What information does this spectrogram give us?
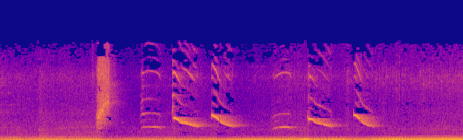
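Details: Sooty-headed bulbul song used as a lure, a series of quick, loud, downward-slurred whistles, mostly about one per second after a sharp opening note, over a steady low hum.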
